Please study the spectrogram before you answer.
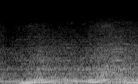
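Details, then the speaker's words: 1980s Pontiac Firebird at 241,000 miles, found abandoned at auction: deep engine note rising and settling smoothly as it is revved, no knocks or misses. It runs decently, though the transmission is suspected bad. Normal revving. "it's actually starting to run a little bit better what do you think probably a bad transmission 241 000 miles on the odometer are you kidding me it actually runs decent"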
